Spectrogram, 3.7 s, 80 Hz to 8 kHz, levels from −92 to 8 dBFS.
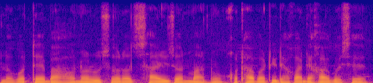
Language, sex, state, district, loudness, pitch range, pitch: Assamese, male, Assam, Kamrup Metropolitan, -18 LUFS, 100-115 Hz, 110 Hz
